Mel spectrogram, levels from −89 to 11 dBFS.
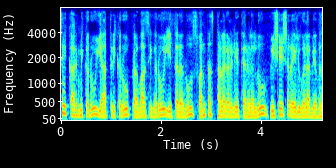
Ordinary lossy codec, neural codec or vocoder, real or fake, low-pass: Opus, 16 kbps; none; real; 7.2 kHz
